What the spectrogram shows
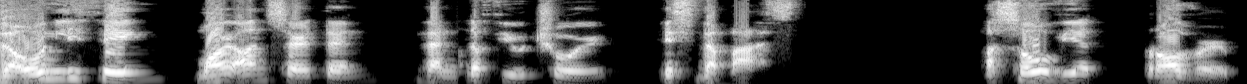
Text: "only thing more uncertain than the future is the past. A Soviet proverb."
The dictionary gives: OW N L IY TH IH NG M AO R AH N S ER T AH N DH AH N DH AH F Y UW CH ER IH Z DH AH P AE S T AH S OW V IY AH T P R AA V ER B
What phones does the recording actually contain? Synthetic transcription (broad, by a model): OW N L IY TH IH NG M AO R AH N S ER T AH N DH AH N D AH F Y UW CH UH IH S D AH P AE S T AH S OW V IY AH T P R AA V ER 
